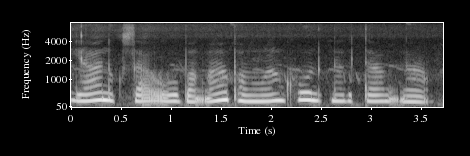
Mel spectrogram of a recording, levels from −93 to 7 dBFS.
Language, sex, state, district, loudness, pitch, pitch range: Garo, female, Meghalaya, South Garo Hills, -13 LUFS, 230 Hz, 220-245 Hz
